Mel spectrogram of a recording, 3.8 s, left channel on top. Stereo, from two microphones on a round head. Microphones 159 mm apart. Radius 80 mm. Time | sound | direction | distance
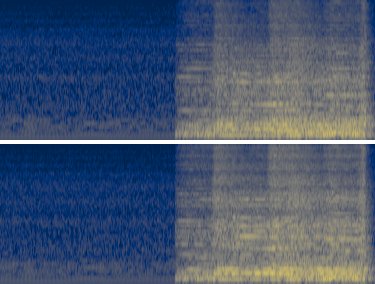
1.8 | singing | 80° right | 1.7 m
